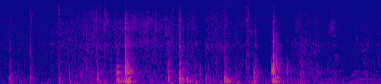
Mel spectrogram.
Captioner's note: rustling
